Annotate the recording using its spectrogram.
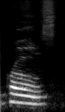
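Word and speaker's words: ProZ: They're going to spell it a little different. P-R-O-Z, Pros.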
